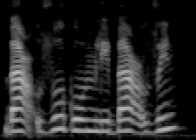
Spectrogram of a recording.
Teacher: غنہ نہیں کرنا، کم پہ بھی ضن پہ بھی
